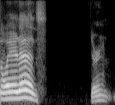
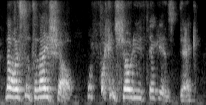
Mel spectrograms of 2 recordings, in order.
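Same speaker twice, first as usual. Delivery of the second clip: sarcastic mockery; 7 semitones higher than usual. Real, not acted. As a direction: sneer at the dumb question. Mocking a caller's dumb question.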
